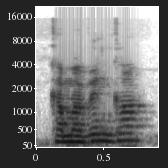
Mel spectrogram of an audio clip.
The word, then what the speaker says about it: Camavinga: how do you see now 18 years old kamavinka have you pronounced it right yeah yeah 18 years old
